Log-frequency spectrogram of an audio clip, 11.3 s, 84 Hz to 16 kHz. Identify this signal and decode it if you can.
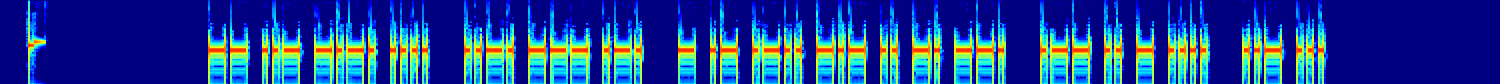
Morse code, heard as a keyed tone, about 30 wpm, 700 Hz. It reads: MUCH FOR TALKING WITH US
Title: Sets of 5 Words Encore 30wpm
